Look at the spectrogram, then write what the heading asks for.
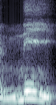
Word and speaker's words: knee: Il y a le mot knee qui veut dire genou en anglais. On ne prononce pas le K qui est devant le N au début du mot.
